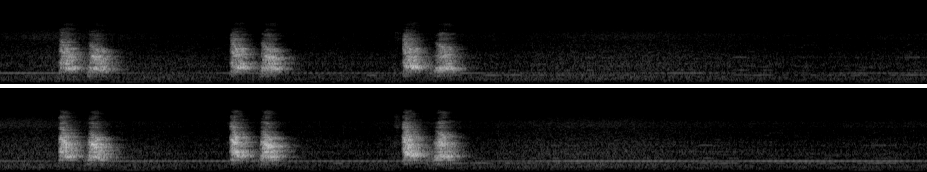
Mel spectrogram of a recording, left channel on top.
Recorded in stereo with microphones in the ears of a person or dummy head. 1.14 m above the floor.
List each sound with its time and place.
0.6 s a dog barking: 70° right (ahead or behind), 5.5 m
